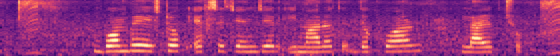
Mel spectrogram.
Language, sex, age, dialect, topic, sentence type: Magahi, female, 25-30, Northeastern/Surjapuri, banking, statement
